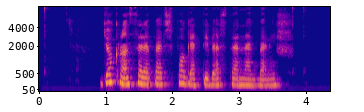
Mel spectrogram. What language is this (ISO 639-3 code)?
hun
